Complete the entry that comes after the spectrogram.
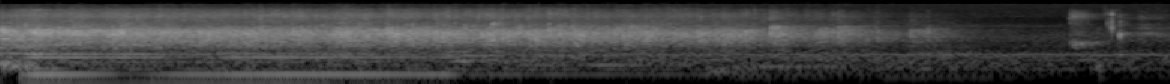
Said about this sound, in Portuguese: Só quem se, apro se apropria disso, dê uma salva de palmas, glorifica, exalte ao Senhor.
